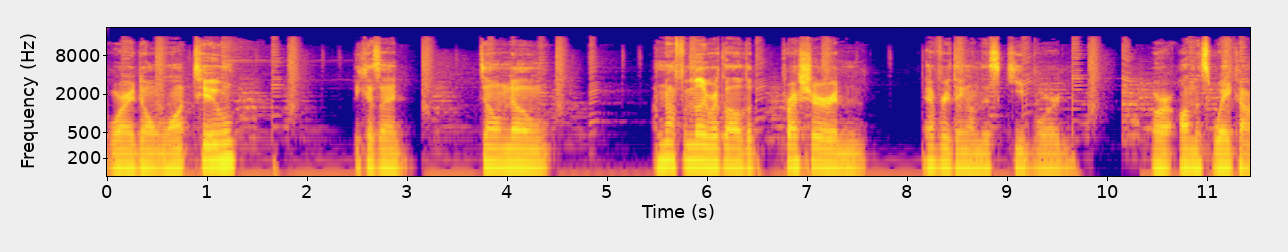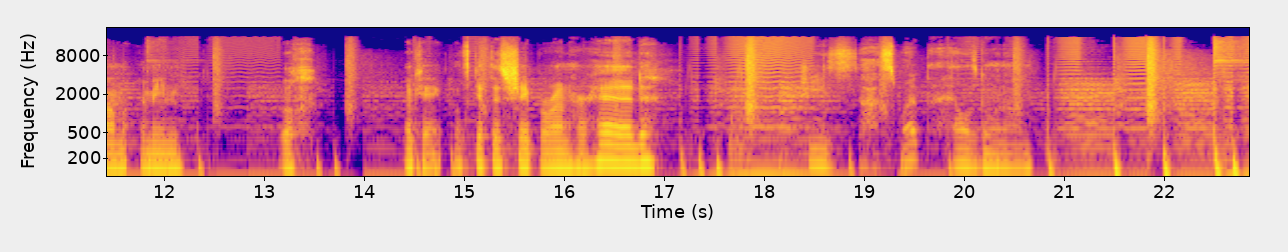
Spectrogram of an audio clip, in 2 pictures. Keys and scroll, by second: 8.9 super+z, 9.2 space, 9.7 space, 9.8 space, 20.6 super+z, 20.9 space, 21.4 space, 21.5 space.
